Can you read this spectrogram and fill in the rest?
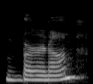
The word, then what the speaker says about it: Burnham: And so my birth name is actually Stephanie Burnham. It's spelled like Burnham. Kind of sounds like Birmingshire or something like that.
